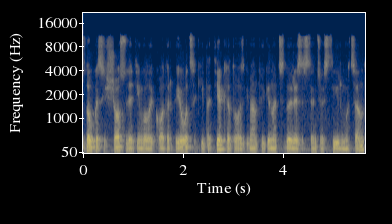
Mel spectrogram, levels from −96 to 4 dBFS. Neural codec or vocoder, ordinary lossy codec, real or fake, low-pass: vocoder, 24 kHz, 100 mel bands, Vocos; Opus, 24 kbps; fake; 10.8 kHz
